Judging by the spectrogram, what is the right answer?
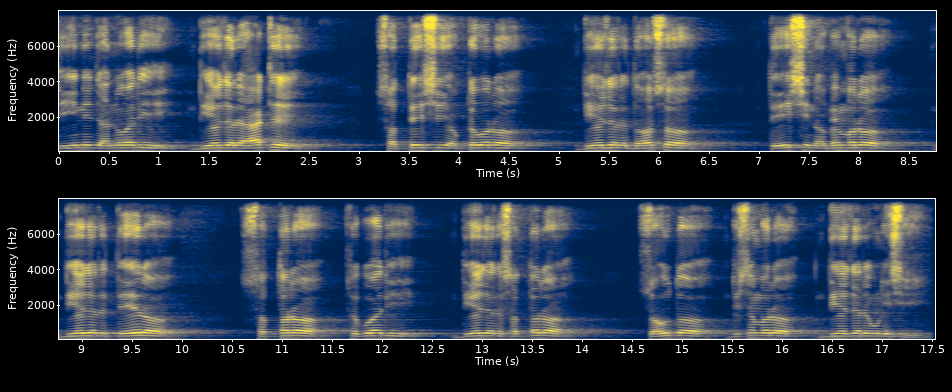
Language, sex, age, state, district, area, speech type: Odia, male, 45-60, Odisha, Nayagarh, rural, spontaneous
